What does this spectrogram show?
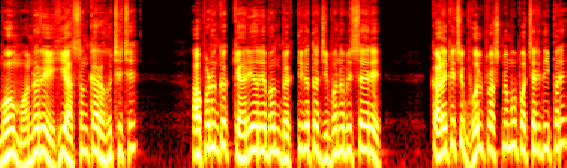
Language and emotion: Odia, fearful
